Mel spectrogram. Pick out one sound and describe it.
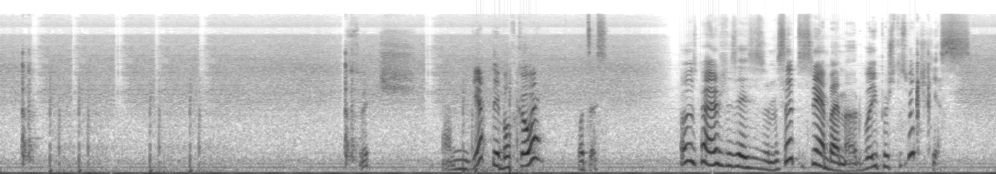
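Steam hisses steadily from a pipe.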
